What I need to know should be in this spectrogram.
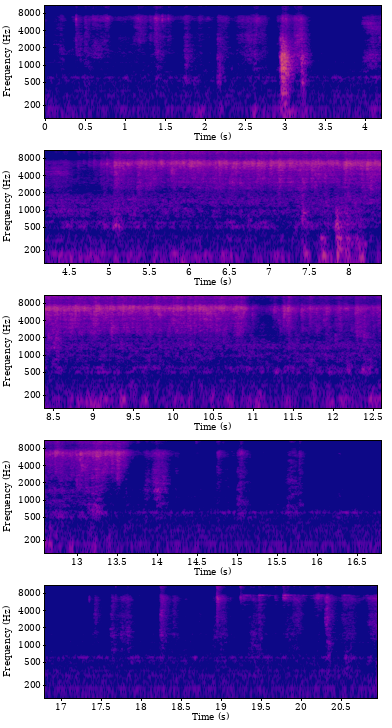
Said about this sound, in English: Okay, now I'm going to wash my hands.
